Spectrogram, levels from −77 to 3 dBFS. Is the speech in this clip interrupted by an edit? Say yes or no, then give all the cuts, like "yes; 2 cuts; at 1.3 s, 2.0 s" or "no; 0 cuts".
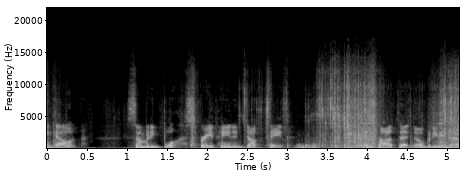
no; 0 cuts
